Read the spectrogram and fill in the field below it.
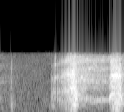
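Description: human body sound, cough

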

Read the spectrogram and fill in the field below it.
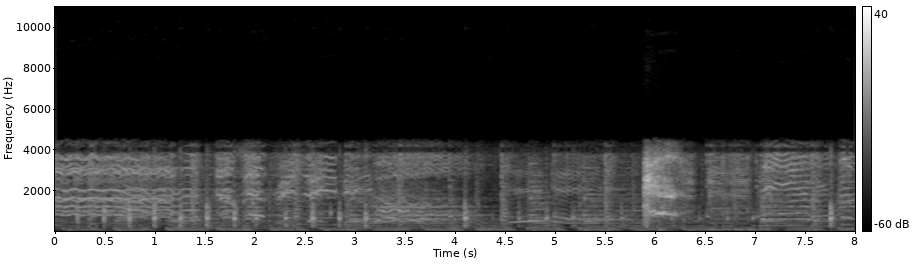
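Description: human body sound, cough

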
